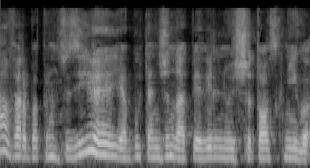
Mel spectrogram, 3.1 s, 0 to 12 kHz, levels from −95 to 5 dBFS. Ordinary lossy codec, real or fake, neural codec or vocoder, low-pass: AAC, 32 kbps; fake; vocoder, 22.05 kHz, 80 mel bands, WaveNeXt; 9.9 kHz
